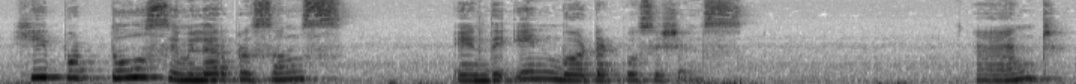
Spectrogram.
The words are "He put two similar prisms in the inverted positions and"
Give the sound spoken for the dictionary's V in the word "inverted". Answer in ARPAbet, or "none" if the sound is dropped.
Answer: V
